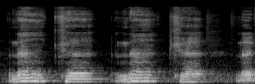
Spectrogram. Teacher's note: nun bertasjid atau berwarna pink maka kita tahan dua ketukan di tasidnya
